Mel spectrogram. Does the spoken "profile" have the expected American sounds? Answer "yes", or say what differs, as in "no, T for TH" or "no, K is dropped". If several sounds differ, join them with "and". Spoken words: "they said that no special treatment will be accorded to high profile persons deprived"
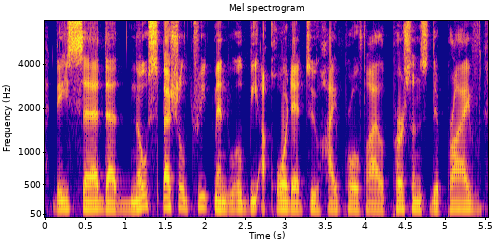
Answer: yes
